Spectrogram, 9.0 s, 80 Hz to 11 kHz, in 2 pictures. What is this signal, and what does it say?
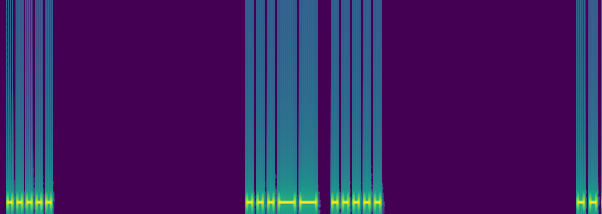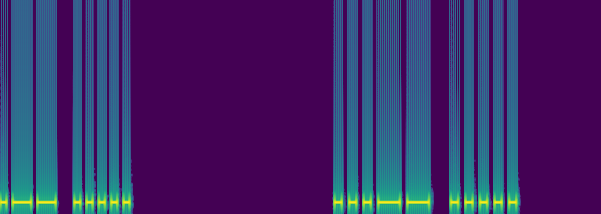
Morse code, heard as a keyed tone, about 30 wpm, spaced as for 6 wpm, 700 Hz. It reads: 53 53 53 5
